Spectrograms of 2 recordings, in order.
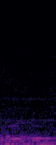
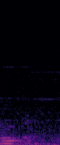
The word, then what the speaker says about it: Louvre: about, yeah, I'm gonna go over to the Louvre, and I'm like, it's pronounced Louvre. Are you sure? I think it's the Louvre.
